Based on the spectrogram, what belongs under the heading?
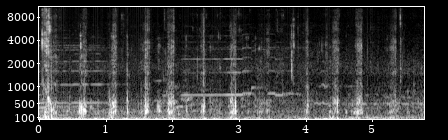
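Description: Close-up chewing and crunching of food eaten by hand, a steady run of sharp crunches about three a second.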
